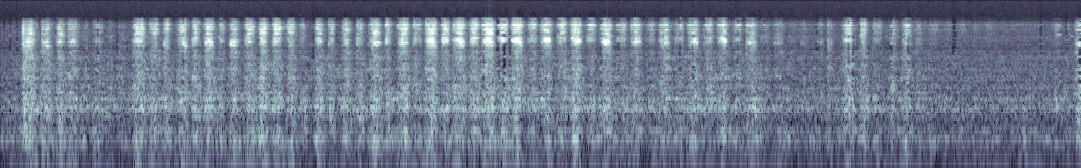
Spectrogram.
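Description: Coloring on paper: rapid back-and-forth scribbling strokes of a coloring tool on a page, a continuous scratchy rasp of many strokes a second that eases off near the end.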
